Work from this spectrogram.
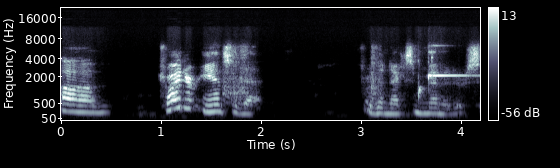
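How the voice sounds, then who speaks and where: A woman's somewhat breathy voice moves at a fairly slow pace, its pitch varying in an ordinary way. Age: 60s. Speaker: professor. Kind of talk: lecture. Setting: recorded video lecture with screen share. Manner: halting.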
